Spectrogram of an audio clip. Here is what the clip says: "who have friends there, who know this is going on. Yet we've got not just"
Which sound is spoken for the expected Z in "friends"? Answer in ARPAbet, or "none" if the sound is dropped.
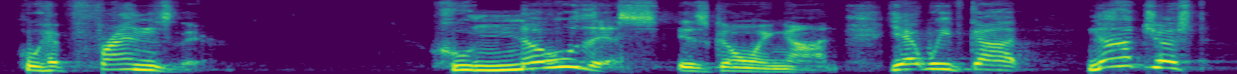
Z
